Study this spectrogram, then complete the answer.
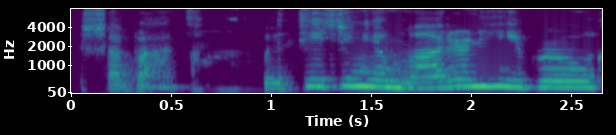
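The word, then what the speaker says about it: שבת: And that Ashkenazi, when they say Shabbos, or they used to pronounce the one that looks like a T as or. Or. But we don't. In modern Hebrew, it's ah. Okay? So if you look at the bottom, it says Shabbat.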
